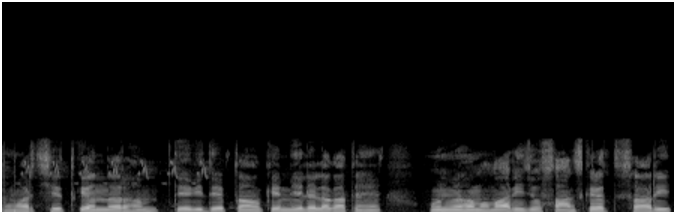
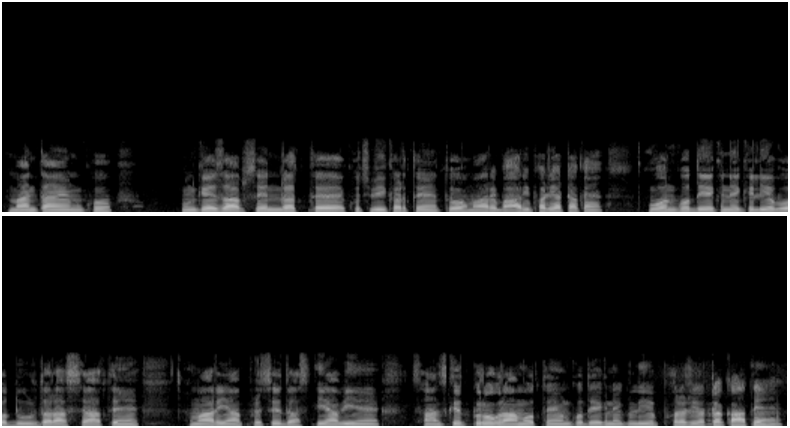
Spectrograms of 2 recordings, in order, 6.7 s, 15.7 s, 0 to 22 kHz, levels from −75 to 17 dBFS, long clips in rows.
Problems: none marked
